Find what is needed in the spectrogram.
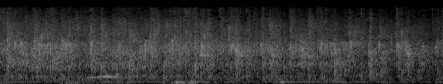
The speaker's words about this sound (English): I wonder if you could do me a favor again. And this is not being biased, but can we give a really big clap again for all the fathers here this morning? Come on.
